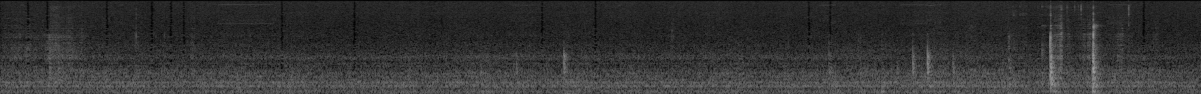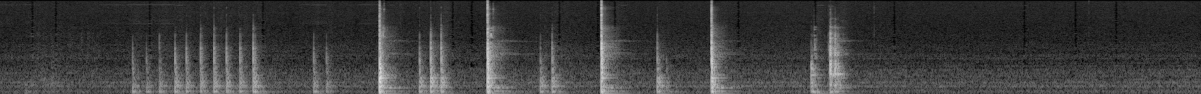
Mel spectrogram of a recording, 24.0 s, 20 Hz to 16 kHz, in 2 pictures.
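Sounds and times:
small hammer tapping metal: 0:13.4 - 0:19.5, 0:20.1 - 0:20.6.

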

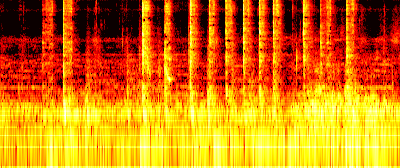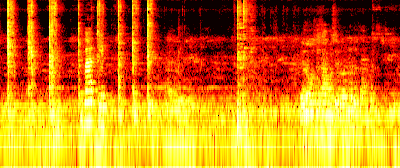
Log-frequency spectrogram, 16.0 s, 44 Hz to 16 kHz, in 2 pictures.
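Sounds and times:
metal utensil clinking on pot: 0:02.8 - 0:07.2, 0:08.1 - 0:11.2, 0:12.7 - 0:13.2.

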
